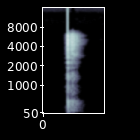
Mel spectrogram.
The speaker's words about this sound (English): would you like to throw the dice? Three. I'm going to have a three.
